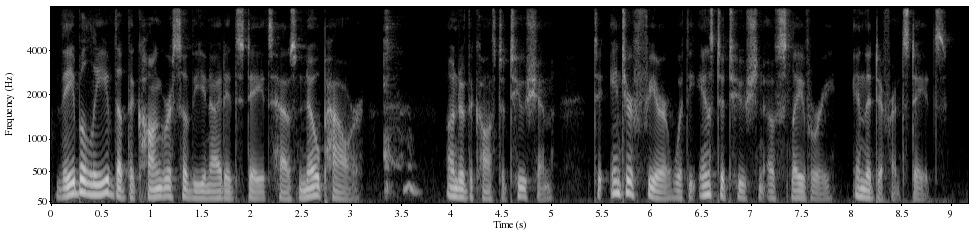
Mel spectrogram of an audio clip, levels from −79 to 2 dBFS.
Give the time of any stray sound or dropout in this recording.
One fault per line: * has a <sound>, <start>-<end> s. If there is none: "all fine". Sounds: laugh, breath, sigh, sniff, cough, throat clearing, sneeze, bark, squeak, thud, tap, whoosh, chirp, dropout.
* has a throat clearing, 3.3-3.7 s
